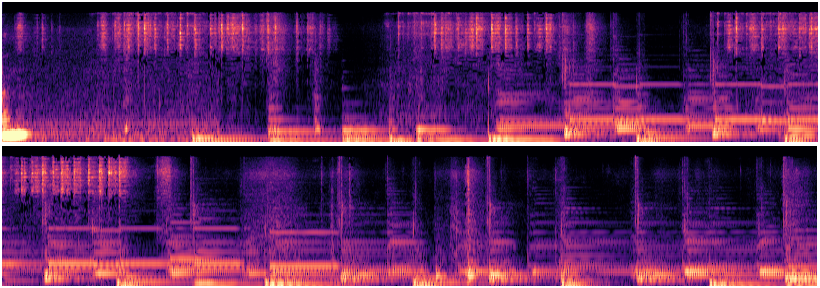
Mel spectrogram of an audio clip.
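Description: Dried popcorn kernels poured by the spoonful into a nonstick pan, rattling in short pours, over background music.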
